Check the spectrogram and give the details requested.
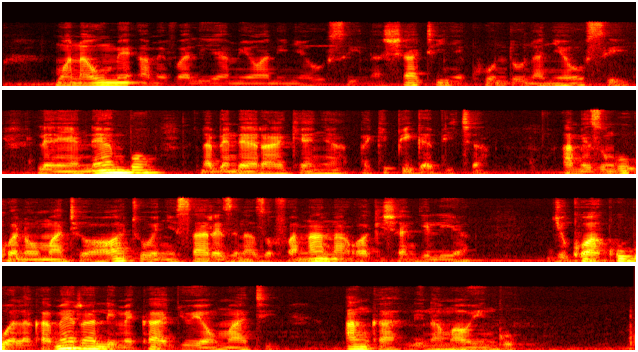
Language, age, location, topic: Swahili, 25-35, Mombasa, government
